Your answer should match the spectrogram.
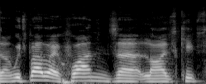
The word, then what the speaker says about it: Juan: I mispronounced it first as well. It's pronounced Juan. I pronounced it June, I think, at first.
